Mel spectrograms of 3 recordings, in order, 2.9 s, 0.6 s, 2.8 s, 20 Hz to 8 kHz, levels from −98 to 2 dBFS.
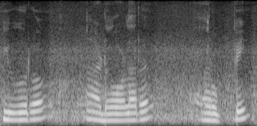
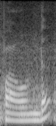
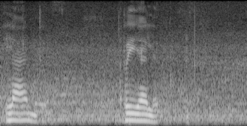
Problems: none marked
